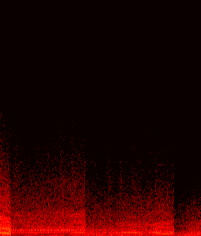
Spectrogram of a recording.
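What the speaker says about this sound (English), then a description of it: "The pace car is still on track and it's finally pulling off." Pace car engine pulling off the track at Brands Hatch in a racing video game, a steady loud engine drone with shifting tone as it accelerates away, no talk.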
